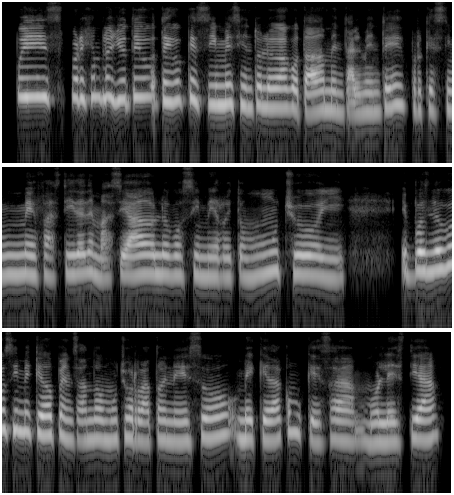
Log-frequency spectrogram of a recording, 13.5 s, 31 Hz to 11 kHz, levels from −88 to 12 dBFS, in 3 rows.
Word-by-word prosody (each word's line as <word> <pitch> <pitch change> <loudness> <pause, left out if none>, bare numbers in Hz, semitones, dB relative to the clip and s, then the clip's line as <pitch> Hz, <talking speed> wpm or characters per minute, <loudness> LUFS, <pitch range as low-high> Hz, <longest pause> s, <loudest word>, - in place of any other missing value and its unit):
Pues, 345 -1 +3
por 335 -1 0
ejemplo, 345 +1 0
yo 310 0 +1
te 345 - 0
digo 345 0 -1
te 295 - +2
digo 295 +1 +1
que 320 -1 +2
sí 265 -2 -1
me 265 +1 +4
siento 255 -1 -1
luego 235 -1 +3
agotada 215 -3 +3
mentalmente 210 +4 -2
porque 220 0 -7
sí 215 +3 -8
me 220 0 -1
fastidia 220 +2 -2
demasiado, 225 -1 0
luego 215 -1 -1
sí 220 +1 -7
me 205 0 -4
irrito 200 +1 -6
mucho 220 0 0
y 195 -1 -7 0.6
y - - -3
pues 245 +3 +6
luego 270 +5 +4
sí 310 0 0
me 290 -2 +1
quedo 260 -2 +5
pensando 225 -2 -2
mucho 220 +2 -2
rato 215 0 -3
en 210 -1 -3
eso, 235 +6 -1
me 220 -1 +1
queda 220 +1 0
como 285 -2 -4
que 215 -4 -4
esa 210 +1 -3
molestia, 205 +4 -1
225 Hz, 190 wpm, -22 LUFS, 210-260 Hz, 0.6 s, pues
